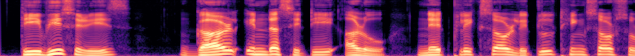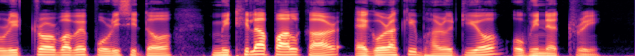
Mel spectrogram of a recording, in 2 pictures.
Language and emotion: Assamese, neutral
